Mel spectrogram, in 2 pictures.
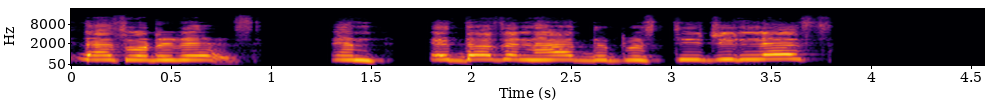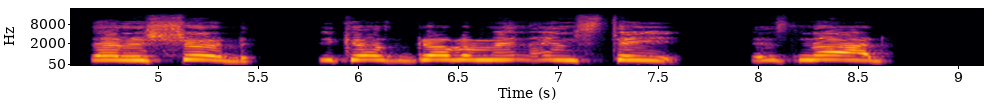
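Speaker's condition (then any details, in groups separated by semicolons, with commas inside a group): Cerebral palsy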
